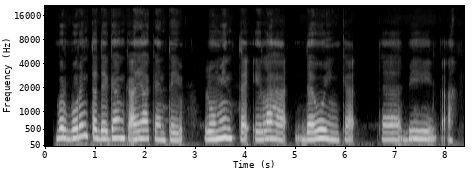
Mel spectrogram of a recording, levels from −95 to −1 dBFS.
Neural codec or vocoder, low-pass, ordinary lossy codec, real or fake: vocoder, 48 kHz, 128 mel bands, Vocos; 19.8 kHz; none; fake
